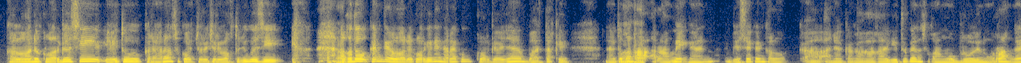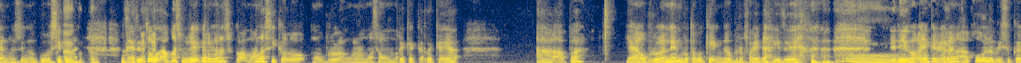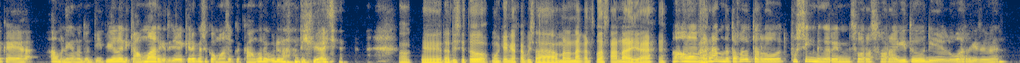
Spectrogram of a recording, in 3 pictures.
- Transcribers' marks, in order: static; chuckle; laugh; tsk; chuckle; drawn out: "Oh"; unintelligible speech; laughing while speaking: "nonton T-V aja"; chuckle; chuckle
- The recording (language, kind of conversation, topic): Indonesian, podcast, Bagaimana kamu menciptakan suasana tenang di rumah setelah pulang kerja?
